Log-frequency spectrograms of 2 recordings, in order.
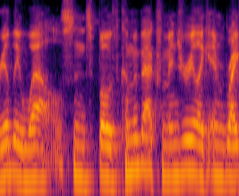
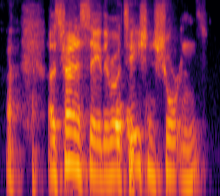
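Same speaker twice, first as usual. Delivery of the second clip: laughing; 2 semitones higher than usual. Real, not acted. Laughing at his own voice trouble.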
